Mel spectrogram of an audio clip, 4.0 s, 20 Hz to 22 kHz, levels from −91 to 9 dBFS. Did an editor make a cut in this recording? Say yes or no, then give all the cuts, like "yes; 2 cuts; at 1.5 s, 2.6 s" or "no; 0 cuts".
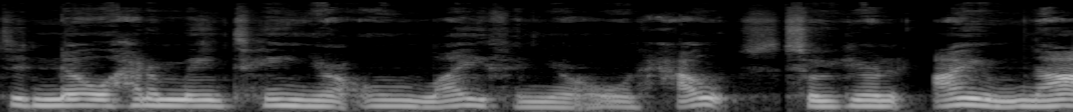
yes; 1 cut; at 2.9 s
